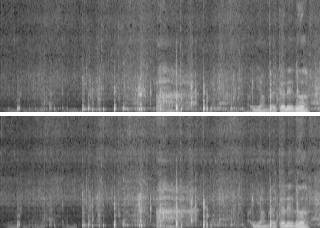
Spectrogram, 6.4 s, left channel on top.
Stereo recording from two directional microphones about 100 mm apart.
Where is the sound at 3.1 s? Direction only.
50° left (ahead or behind).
